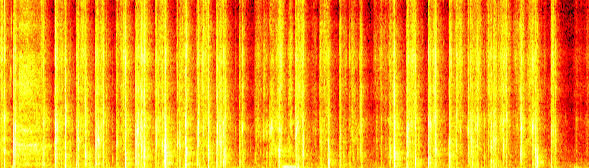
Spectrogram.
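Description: A deck of tarot cards is shuffled by hand, giving a steady run of crisp riffling snaps and slaps, close and clear, with no talk over it.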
